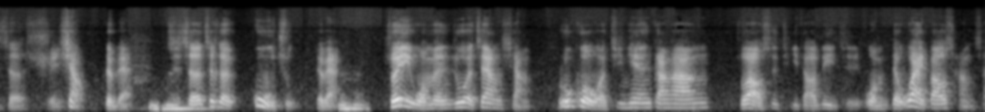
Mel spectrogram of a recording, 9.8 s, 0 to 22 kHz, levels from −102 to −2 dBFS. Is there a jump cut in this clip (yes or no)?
yes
